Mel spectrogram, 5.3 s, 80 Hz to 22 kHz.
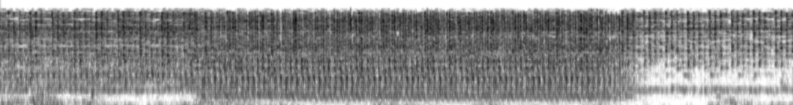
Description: I heard this awful loud noise coming from the engine of my 2008 1.6hdi diesel Peugeot 308. At first I thought it was something very serious and then I found a split in the upper heat shield just where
